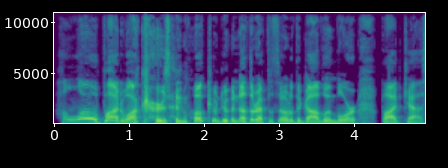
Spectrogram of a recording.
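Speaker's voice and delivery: speaking through chuckles, laughing throughout. Opening the podcast episode after a recording mishap, laughing while talking. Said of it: "I'm laughing right now".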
